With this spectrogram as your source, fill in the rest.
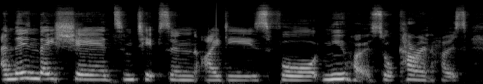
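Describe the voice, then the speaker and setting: A woman with an Australian accent speaks at a moderate pace, her fairly high pitch showing ordinary variation. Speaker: author and short-term rental host. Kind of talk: podcast interview. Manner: halting, many false starts.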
